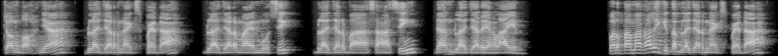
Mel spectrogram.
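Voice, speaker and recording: Low-voiced man preaching with lively emphasis. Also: muffled recording. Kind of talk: scripted sermon narration.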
